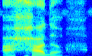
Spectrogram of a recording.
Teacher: ہا یہ وسط حلق سے ادا ہونے والا ہا ہے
